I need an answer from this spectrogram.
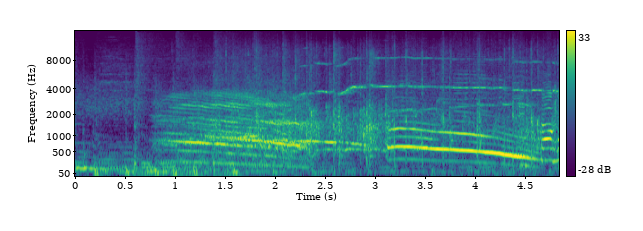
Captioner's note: cheers and applause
